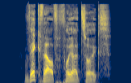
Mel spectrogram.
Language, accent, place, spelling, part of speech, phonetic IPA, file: German, Germany, Berlin, Wegwerffeuerzeugs, noun, [ˈvɛkvɛʁfˌfɔɪ̯ɐt͡sɔɪ̯ks], De-Wegwerffeuerzeugs.ogg
- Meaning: genitive singular of Wegwerffeuerzeug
